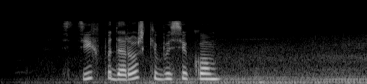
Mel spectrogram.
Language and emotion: Russian, positive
